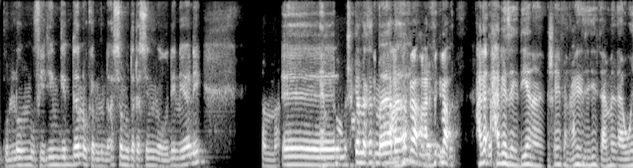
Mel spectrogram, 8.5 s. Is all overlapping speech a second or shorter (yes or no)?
no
